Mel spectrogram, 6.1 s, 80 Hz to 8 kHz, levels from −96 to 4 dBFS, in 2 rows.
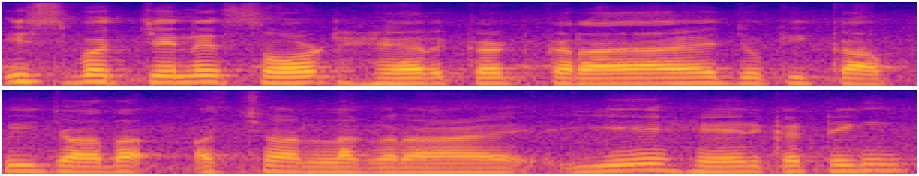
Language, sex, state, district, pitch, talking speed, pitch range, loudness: Hindi, male, Jharkhand, Jamtara, 150 Hz, 185 wpm, 140-160 Hz, -15 LUFS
